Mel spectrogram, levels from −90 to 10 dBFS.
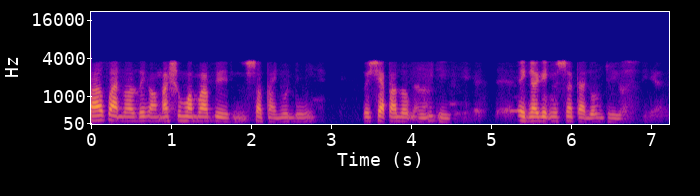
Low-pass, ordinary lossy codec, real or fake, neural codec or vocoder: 3.6 kHz; none; fake; codec, 16 kHz, 0.5 kbps, FunCodec, trained on Chinese and English, 25 frames a second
